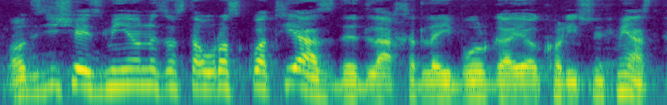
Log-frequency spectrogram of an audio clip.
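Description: A man's voice: medium pitch, fairly even intonation, moderate pace, a little hiss or hum, natural voice. An actor playing a deferential messenger reporting to his boss in a radio drama. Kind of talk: Polish radio drama acting.

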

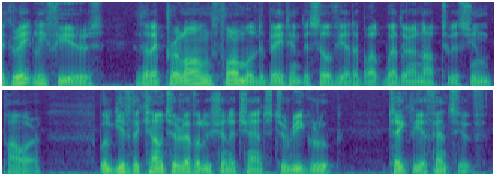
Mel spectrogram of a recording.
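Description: Low-voiced man reading a historical narration. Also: no echo. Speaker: narrator and reader. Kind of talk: scripted dramatic reading for radio.

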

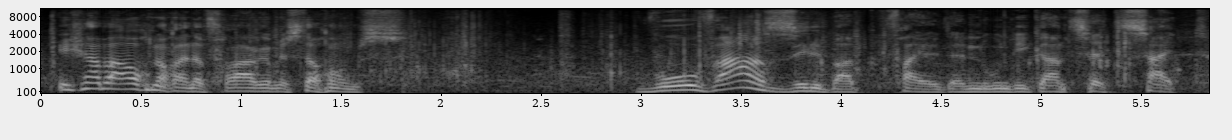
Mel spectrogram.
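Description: A man's voice: mid-range voice, sing-song, measured pace, noisy background. A man playing a blunt, self-assured colonel in a German audio drama. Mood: blunt, indignant. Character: blustery male colonel, horse-racing devotee.

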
